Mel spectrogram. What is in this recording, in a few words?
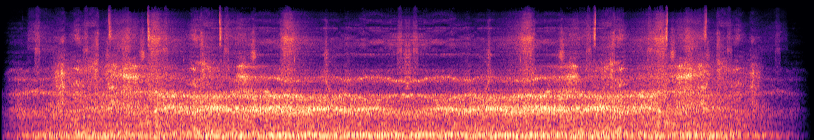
VOCAL WHISPERS, Whispers Demonic; Evil Voice; Evil Voices; Production Element Imaging Element Accent Transition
